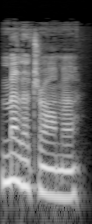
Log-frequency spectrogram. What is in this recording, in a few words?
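"melodrama", British English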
